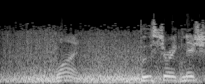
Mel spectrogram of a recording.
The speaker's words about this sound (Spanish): ignición, y comienza el encendido de los cuatro potentes motores principales. Arde el hidrógeno y el SLS, el cohete operativo más poderoso del mundo, se desprende de sus cordones umbilicales con la plataforma de lanzamiento.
